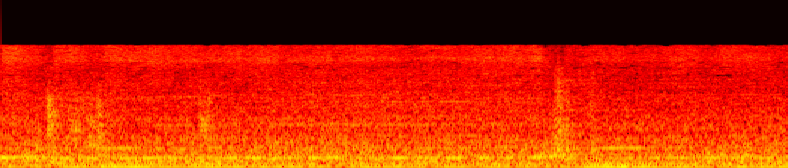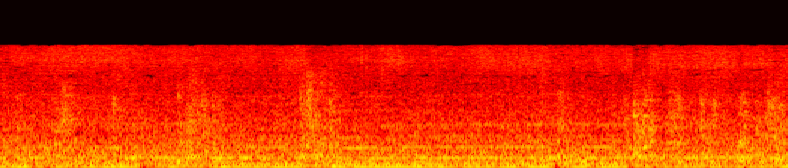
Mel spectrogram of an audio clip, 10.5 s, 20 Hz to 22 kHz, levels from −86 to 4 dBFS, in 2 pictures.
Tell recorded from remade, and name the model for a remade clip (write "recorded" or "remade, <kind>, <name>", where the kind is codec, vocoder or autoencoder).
recorded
